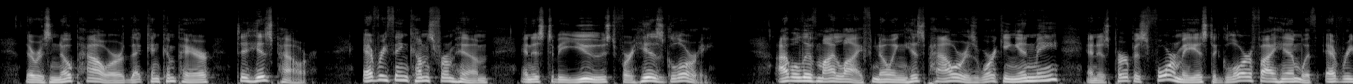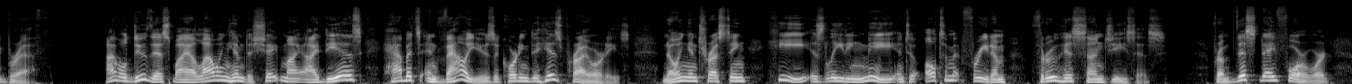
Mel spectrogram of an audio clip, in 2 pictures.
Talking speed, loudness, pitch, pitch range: 180 wpm, -18 LUFS, 130 Hz, 110-160 Hz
